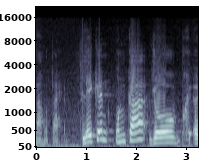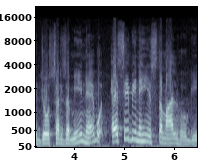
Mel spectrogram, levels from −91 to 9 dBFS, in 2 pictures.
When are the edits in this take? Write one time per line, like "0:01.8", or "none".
0:00.9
